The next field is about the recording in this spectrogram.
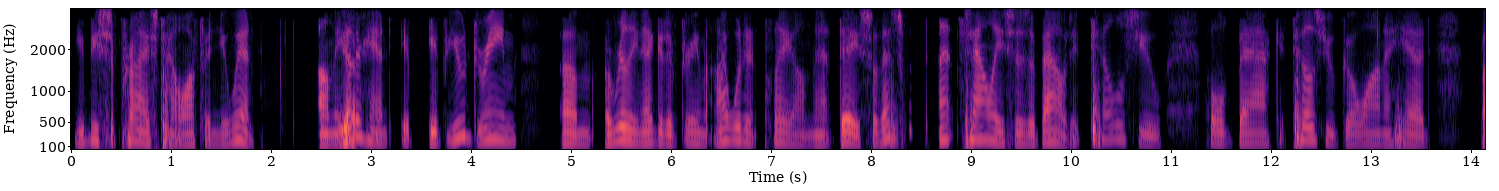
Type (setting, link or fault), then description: link, phone line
